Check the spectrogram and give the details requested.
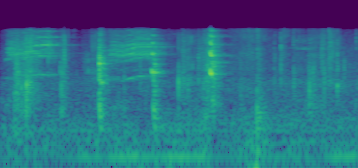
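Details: Three captive striated caracaras at play with enrichment items: short, raspy squawks and hoarse cries in quick succession, mixed with sharp taps, scrapes and clatter from objects.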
